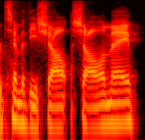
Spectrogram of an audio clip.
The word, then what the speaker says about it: Timothée Chalamet: It just maybe it'll just take me time to get over Timothy Chalamet as well. I don't even am I pronouncing his name correctly?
